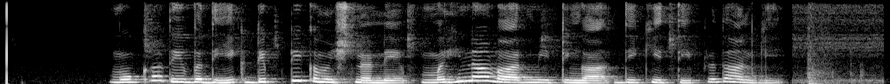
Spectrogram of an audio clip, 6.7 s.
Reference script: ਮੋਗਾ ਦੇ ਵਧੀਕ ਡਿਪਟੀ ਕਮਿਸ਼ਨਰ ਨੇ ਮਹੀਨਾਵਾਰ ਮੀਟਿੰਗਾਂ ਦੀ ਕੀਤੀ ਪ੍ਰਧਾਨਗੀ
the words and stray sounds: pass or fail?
fail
